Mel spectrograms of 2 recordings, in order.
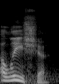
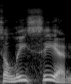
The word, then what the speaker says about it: Alicia: Well, Alicia, not Alicia, right? It's Alicia now, Silverstone. Yeah. According to her, she came out after 40 years of us pronouncing her name wrong.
